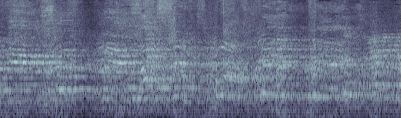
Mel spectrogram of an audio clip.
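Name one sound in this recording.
Bodies thump on a wrestling ring mat.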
